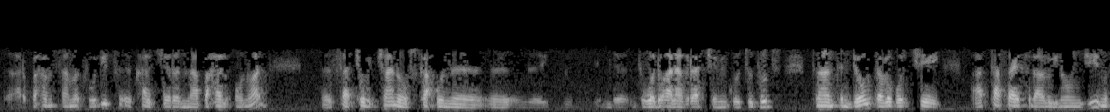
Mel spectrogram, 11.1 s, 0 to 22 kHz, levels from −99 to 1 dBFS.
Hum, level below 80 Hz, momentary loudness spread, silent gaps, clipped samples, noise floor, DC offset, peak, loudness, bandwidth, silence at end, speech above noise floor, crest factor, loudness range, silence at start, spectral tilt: none; -78 dBFS; 15 LU; none; under 0.1%; -61 dBFS; under 0.1%; -14 dBFS; -34 LUFS; 3.8 kHz; 0 s; 28 dB; 20 dB; 4 LU; 0.1 s; -1.5 dB/octave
